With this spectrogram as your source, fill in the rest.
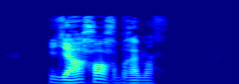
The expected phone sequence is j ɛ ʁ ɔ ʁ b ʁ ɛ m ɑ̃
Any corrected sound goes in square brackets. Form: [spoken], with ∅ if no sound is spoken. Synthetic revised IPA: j [a] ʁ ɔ ʁ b ʁ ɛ m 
